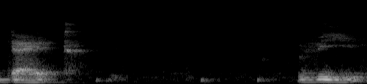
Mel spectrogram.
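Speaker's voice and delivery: long pauses between each word, very slow; word-by-word dictation. Shown as a demonstration. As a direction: spell it out for students copying. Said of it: "teacher dictates final sentence". (हर शब्द रुक-रुककर बोलना)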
